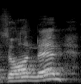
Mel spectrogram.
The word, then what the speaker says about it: Sonnen: Like Sonnen, the nen is the final syllable of the vowel, and it's supposed to be unstressed.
